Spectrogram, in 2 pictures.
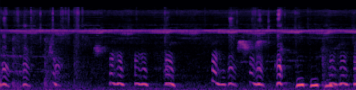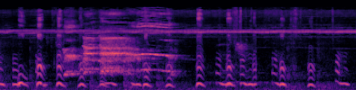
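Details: Greater coucal calling while attracted to a female: a rapid, uneven series of short, deep hooting notes, many overlapping. A steady high-pitched whine runs throughout, and a harsher, noisy burst rises midway.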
